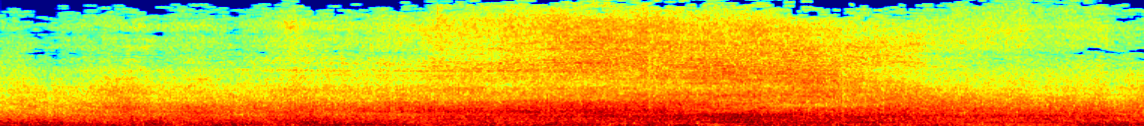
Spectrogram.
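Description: Twin-engine jet airliner's engines running on landing, with wind buffeting the microphone. The engine noise swells in the middle and then eases off.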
